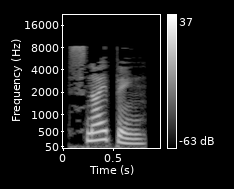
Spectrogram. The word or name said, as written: sniping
